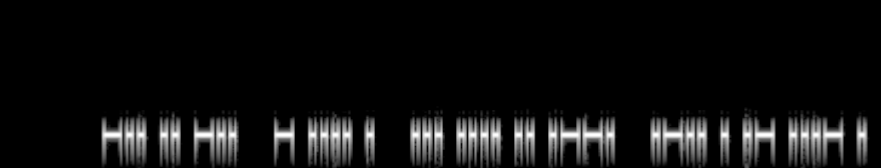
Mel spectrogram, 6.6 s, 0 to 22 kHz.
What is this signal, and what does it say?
Morse code, heard as a keyed tone, about 28 wpm, 700 Hz. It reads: DID THE SHIP LEAVE
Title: Sentences from Top 1000 Words - Review Part 2 - 28wpm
